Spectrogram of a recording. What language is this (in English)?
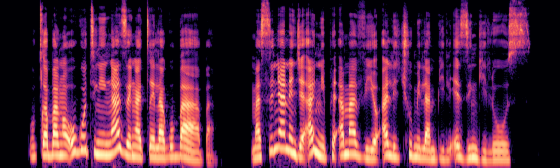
North Ndebele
